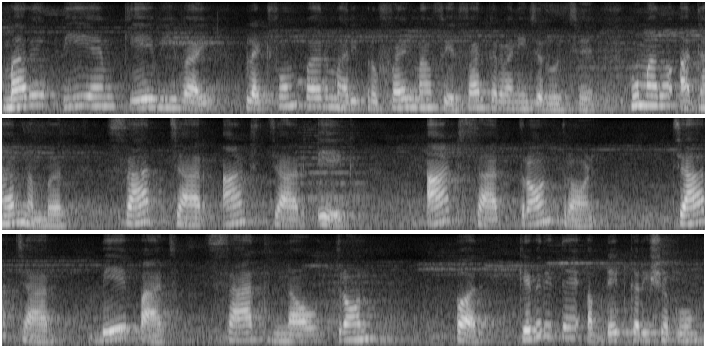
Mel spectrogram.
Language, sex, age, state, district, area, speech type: Gujarati, female, 45-60, Gujarat, Surat, urban, read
